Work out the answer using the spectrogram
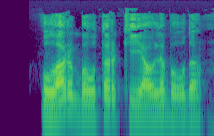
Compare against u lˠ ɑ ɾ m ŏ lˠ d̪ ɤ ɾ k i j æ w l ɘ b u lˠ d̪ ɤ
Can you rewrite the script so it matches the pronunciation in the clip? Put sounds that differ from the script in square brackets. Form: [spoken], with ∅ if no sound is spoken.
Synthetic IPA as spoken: u lˠ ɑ ɾ [b] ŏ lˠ [t̪] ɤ ɾ k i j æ w l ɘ b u lˠ d̪ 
